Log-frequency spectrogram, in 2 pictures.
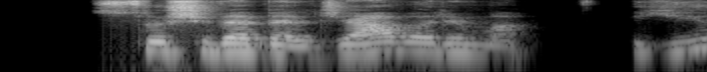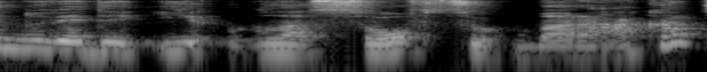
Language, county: Lithuanian, Kaunas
